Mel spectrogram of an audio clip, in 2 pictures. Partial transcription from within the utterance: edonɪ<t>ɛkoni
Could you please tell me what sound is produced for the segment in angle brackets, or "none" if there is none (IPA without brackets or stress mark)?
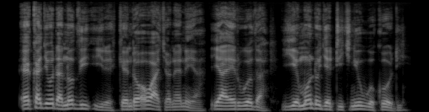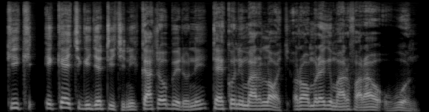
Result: t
